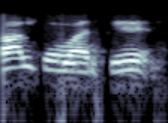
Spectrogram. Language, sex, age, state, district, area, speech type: Tamil, female, 60+, Tamil Nadu, Kallakurichi, rural, conversation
